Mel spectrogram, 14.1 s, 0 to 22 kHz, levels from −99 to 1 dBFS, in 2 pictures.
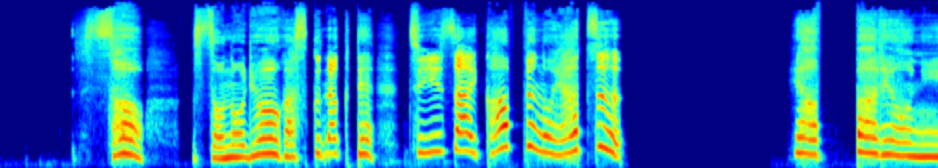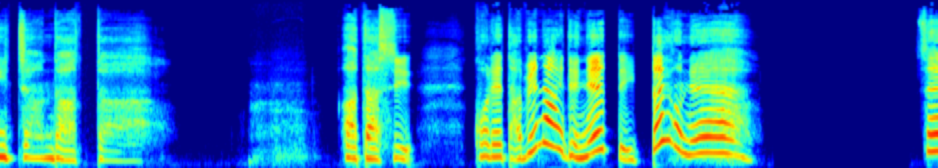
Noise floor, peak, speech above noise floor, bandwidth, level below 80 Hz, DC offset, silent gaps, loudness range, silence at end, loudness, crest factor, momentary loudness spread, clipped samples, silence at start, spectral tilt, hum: -82 dBFS; -2 dBFS; 61 dB; 19 kHz; -74 dBFS; under 0.1%; 4.71-5.77 s, 12.83-13.85 s; 9 LU; 0 s; -20 LUFS; 20 dB; 14 LU; under 0.1%; 0.65 s; -2 dB/octave; none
